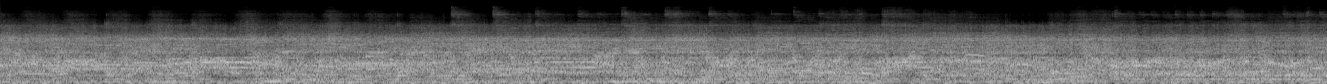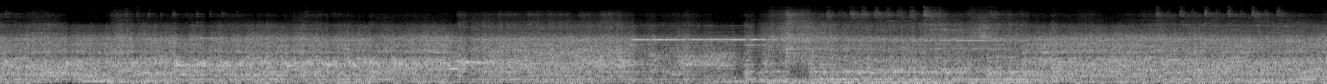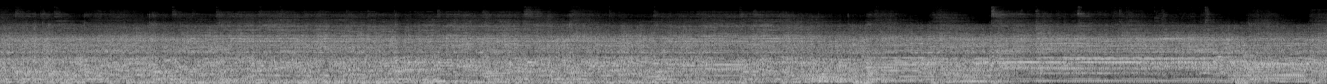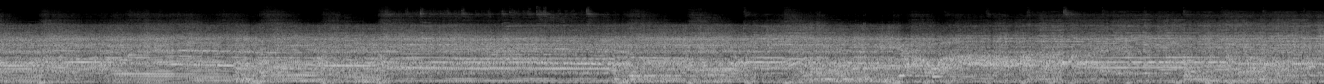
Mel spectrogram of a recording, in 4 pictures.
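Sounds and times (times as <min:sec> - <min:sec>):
death metal band playing live: 0:00.0 - 0:53.0.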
